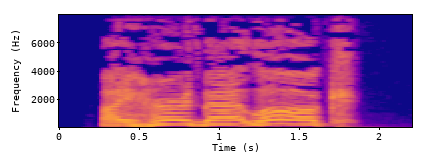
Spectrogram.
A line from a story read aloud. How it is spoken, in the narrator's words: She called out, and her laughter echoed back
